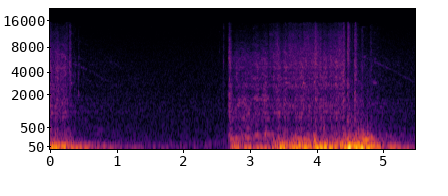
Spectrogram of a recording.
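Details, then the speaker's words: Classic Chevy C10 V8 truck, sat about five years, suspect old fuel; carburetor cleaner sprayed down carburetor: starter cranks at about three beats a second but engine never catches, crank no start. "alright I poured a little liquid dynamite down the throat let's see what happens oh she's trying come on baby come to life"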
